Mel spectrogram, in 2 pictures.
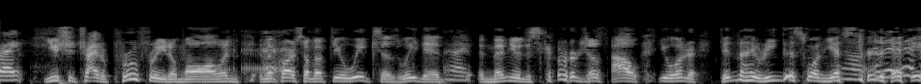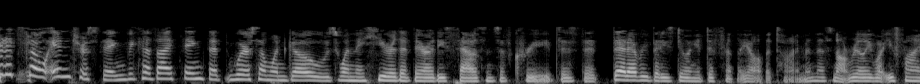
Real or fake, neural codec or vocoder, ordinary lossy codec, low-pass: real; none; MP3, 24 kbps; 7.2 kHz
